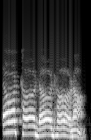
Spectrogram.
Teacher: पांचों के पांचों लेटर जब हम बोलते हैं तो हमारे मुंह के अंदर एक ही जगह पर हमारी जीभ टकरा रही होती है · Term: ट वर्ग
